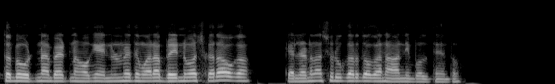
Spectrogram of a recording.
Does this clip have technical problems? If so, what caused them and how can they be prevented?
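Yes. From 2.58 to 2.86 s the real background gives way to a steady, featureless hiss about 5 dB quieter. That is likely comfort noise in place of the background: the sender's discontinuous transmission paused between phrases and the receiver filled the 280 ms with synthetic noise. Unlike a dropout or noise gate, the gap never falls silent. Turning off DTX on the sending side prevents it.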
